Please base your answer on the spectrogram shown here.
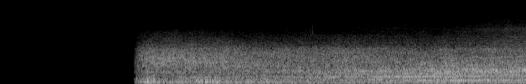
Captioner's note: cars passing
